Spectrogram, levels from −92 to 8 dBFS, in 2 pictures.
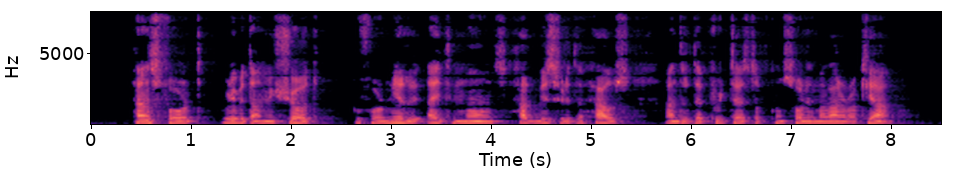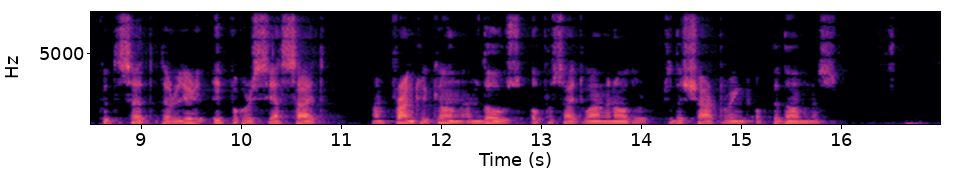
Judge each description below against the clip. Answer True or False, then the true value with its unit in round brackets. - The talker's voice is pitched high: False (115 Hz)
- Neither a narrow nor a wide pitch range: False (1.7 semitones)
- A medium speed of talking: True (145 wpm)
